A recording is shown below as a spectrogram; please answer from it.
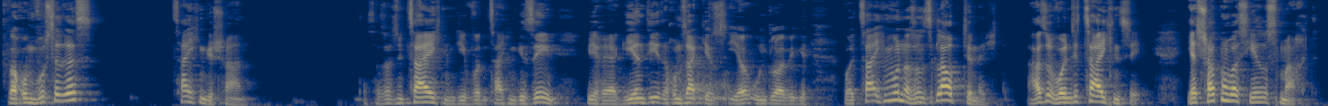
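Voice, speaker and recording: Male seminar teacher, lively and questioning, acts out quotes. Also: mid-range voice, fairly quick, breathy edge. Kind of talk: interactive Bible seminar teaching.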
